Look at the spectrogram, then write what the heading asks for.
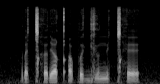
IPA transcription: ɾaǀʰɐɾi qʼəpə ɡʲo nʏǀʰɛ

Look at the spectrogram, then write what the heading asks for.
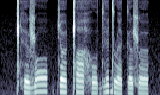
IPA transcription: ǁʰɪ˨ʐɔ˦ | cœ˨ǁa˨ ho˨ dʱɪ˦ dɹɛ˨kɛ˦ʂœ˦

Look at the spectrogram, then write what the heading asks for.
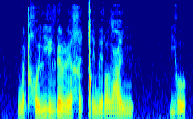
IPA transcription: waɖχulʲ jɪlʲ ɾaɭe χɪǃɪwɪ ɾolˠʕim | jo

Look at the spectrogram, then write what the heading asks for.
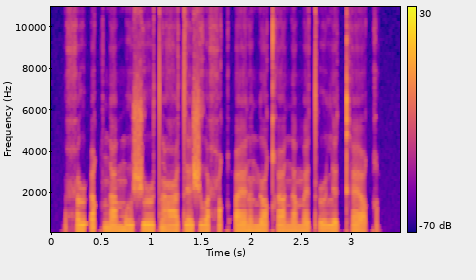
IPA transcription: ħə˞ʔeq namɤ ʃə˞ tɐ̃ʕɐtɛ ʃɤ ħə˞qʔæ ɾɐ̃nə˞qʰeɐ̯na mætʼə˞lɛ kʰæq

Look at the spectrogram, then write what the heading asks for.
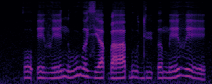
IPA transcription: koʔeve nuwəzʲa ɓaɓu dyʔəmeve

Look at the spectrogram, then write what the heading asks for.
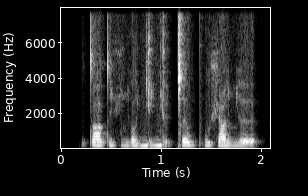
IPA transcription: tɒtɵçʎɔʊ̯ ɟə ɟɵ ǀəwpʼuʃɑʊ̯ ʎə

